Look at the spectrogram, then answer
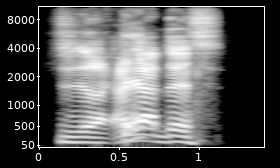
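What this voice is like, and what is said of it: Suddenly deep voice. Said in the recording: “her voice got all deep”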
